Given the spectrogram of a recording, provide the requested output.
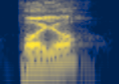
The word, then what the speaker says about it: pollo: Y, double L's are pronounced Y. Pollo.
